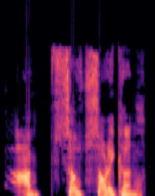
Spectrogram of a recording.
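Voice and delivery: high-pitched, halting, stuttering delivery. A swordsman lowering his steel speaks to the bleeding colonel, stammering. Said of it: "stammered West".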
